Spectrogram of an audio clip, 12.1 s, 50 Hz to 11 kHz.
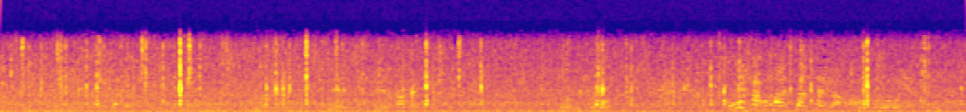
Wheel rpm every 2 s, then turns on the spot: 0, 0, 0, 0, 0, 0.
none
